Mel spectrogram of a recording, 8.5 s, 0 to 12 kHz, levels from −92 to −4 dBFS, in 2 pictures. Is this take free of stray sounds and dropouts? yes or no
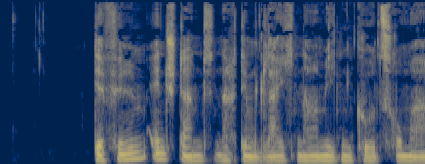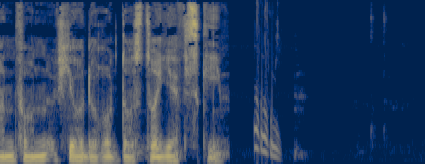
no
